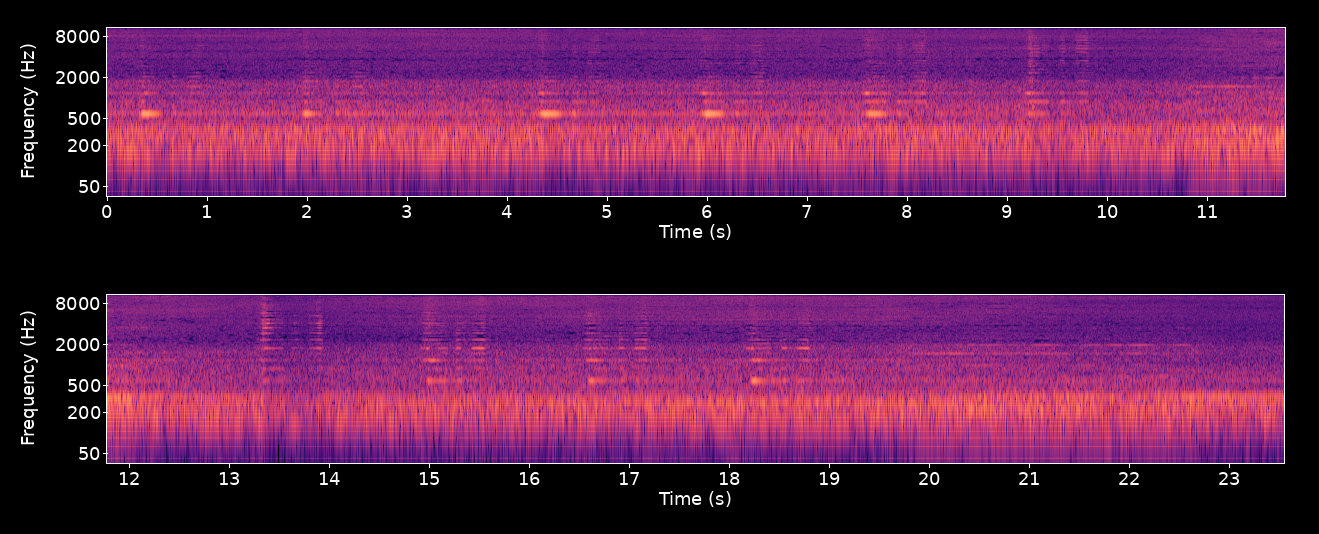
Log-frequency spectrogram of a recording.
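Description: MultiCam CNC router spindle running with a dovetail bit, cutting dovetail joints into panel stock: a steady machine whine with a short louder cut about every one and a half seconds.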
